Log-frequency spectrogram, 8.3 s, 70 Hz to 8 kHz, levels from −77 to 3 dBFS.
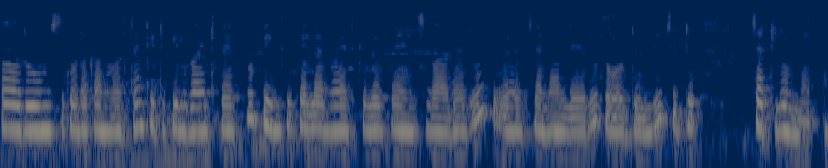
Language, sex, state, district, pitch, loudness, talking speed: Telugu, female, Andhra Pradesh, Srikakulam, 195 Hz, -44 LUFS, 145 wpm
